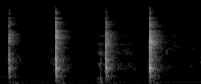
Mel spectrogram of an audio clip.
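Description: Four sharp clicks about half a second apart: a fork tapping against a ceramic plate while mixing a quinoa salad.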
